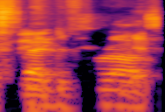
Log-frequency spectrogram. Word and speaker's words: Stade de France: Les Bleus at Stade de France. Pronunciation.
